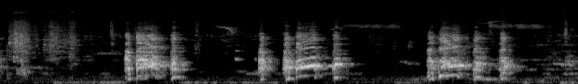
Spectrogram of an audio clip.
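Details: Hen's loud cackle: bursts of harsh, drawn-out squawks at a loose rhythm, with a low hum and faint thin whistles behind.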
